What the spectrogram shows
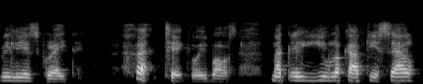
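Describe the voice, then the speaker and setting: A man's voice: on the high side, steady tone, normal speed. A man over sixty, chatting casually to viewers as he hosts a livestream. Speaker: livestream host. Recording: muffled, echoey room.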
